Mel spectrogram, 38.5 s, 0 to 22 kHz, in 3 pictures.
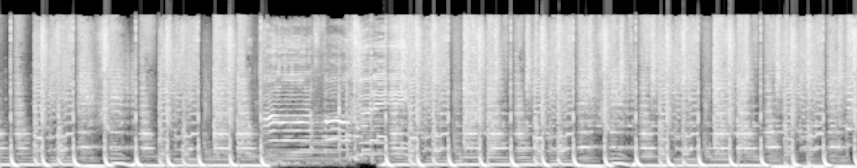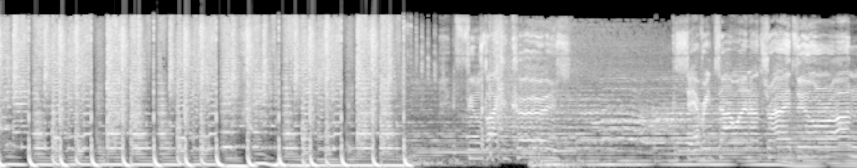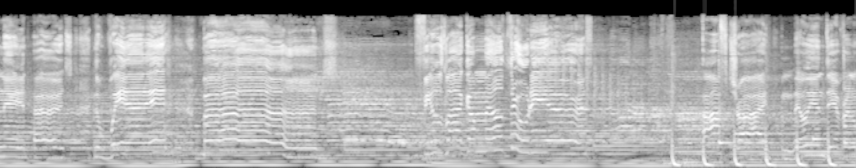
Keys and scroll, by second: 0.0-0.4 typing, 0.8 Escape, 4.3 ctrl+g, 4.5 Up, 8.8 space, 10.1 r, 21.2 Delete, 23.6 Up, 24.9 o, 30.2 space, 32.3 alt+Right, 33.3 Up, 37.3 Up, 38.3 Down.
